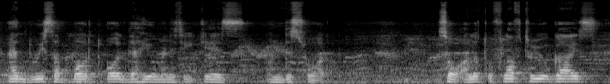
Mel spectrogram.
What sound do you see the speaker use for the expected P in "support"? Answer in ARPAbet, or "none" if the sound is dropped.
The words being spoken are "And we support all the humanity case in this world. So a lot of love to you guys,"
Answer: B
